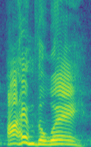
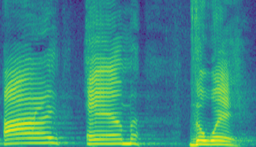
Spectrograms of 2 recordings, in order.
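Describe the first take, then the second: First: Said in the usual way. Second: I am, pause, the way; slow, spaced emphasis. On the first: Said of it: "He said, "I am the way". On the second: Shown as a demonstration. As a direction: lean on each word of "I am the way". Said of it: "He said".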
